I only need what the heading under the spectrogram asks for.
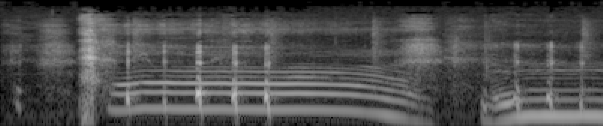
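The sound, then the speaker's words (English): A voice imitates a whale call by mouth as film Foley: a short click, then a long, low, droning moan that sags downward in pitch before fading, followed by a second moan starting up. “That's a lot of the whale noises were done by mouth.”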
